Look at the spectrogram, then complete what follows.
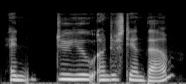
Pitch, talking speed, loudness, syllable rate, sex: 215 Hz, 160 wpm, -15 LUFS, 5.2 syllables/s, female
